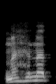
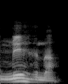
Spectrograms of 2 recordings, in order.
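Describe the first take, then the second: First: The word ends with a clear t sound. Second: The word ends on an open vowel. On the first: The speaker calls it wrong. "मेहनत नहीं है" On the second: The speaker calls it right.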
